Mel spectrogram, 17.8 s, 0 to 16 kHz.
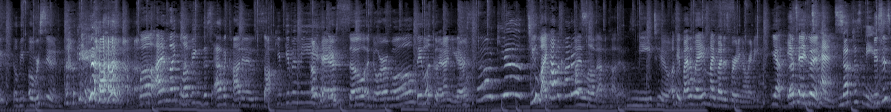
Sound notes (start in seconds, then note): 1.4 laughs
